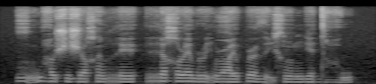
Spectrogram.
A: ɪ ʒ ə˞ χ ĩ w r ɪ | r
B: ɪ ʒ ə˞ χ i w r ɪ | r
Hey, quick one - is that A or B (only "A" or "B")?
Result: A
